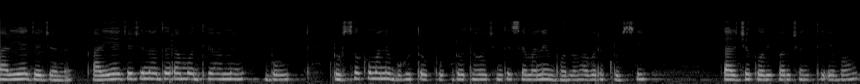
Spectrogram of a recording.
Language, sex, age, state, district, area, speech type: Odia, female, 18-30, Odisha, Mayurbhanj, rural, spontaneous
